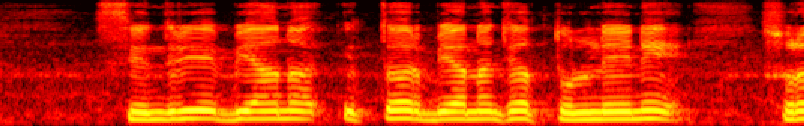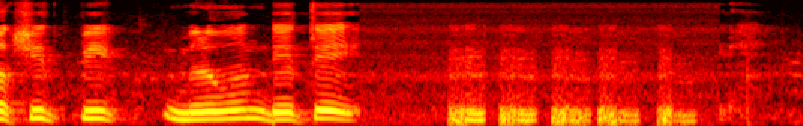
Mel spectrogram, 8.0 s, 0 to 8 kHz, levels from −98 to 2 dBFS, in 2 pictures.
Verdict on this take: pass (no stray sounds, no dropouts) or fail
fail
